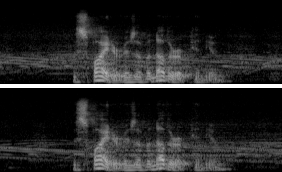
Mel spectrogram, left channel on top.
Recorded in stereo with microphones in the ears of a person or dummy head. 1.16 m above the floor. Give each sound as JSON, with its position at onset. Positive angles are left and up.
{"t": 0.7, "sound": "a man speaking", "side_deg": 15, "distance_m": 1.6}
